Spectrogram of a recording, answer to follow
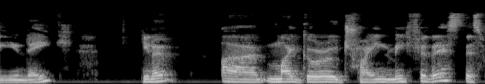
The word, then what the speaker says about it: guru: um spiritual teacher or Guru It's a Wonderful word it's two syllables goo and Ru and they're Sanskrit words and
